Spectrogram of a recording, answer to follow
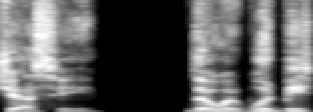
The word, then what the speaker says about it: Jhessye: Jesse Joshua Shockley was born on September 9th, 2006 in California. Her name is pronounced Jesse, though it would be spelled in various ways throughout the media coverage of her case.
